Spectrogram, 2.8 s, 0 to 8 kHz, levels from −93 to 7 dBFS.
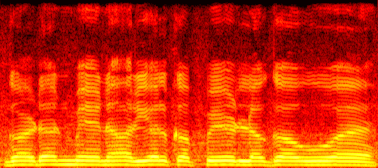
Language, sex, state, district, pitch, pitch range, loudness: Hindi, female, Chhattisgarh, Raipur, 180 Hz, 175-185 Hz, -11 LUFS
